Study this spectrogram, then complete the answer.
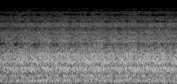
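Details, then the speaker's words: Ford 6.0L diesel after replacing defective engine harness (code P0261, #1 injector circuit low): steady, even idle with no stumble across cylinders; now running well. "this is the truck and we put an engine harness on it and the number one injector and look at it now it's running really good and each sounds good"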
